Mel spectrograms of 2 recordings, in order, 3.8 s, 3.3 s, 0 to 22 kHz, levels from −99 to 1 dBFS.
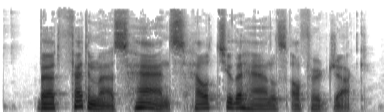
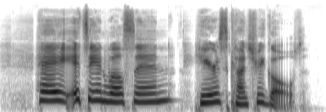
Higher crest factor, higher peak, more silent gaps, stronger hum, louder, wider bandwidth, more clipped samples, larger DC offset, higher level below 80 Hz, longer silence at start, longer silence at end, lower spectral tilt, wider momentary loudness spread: about the same, 18 dB vs 16 dB; about the same, -2 dBFS vs -4 dBFS; neither; neither; about the same, -18 LUFS vs -20 LUFS; about the same, 16 kHz vs 16.5 kHz; neither; neither; first, -44 dBFS vs -58 dBFS; about the same, 0.35 s vs 0.35 s; about the same, 0.35 s vs 0.35 s; first, -5 dB/octave vs -3.5 dB/octave; about the same, 9 LU vs 9 LU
